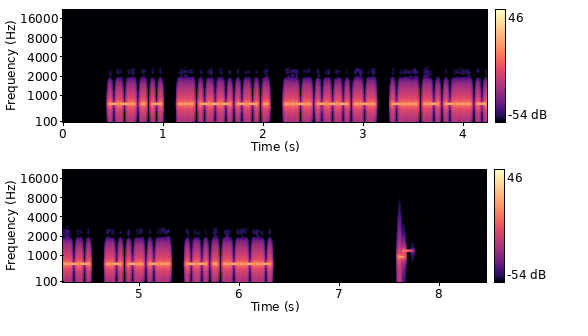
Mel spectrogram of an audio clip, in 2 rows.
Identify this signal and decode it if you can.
Morse code, heard as a keyed tone, about 44 wpm, 700 Hz. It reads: GET SOME FOR BABY AND ME.
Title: Sentences from Top 1300 Words 45wpm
